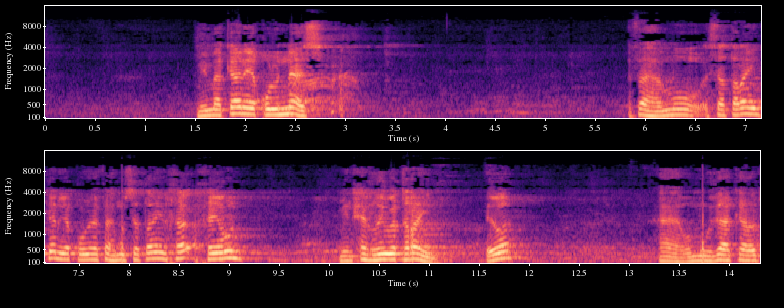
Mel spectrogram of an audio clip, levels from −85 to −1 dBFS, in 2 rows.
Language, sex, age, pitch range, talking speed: Arabic, male, 40-59, 165-220 Hz, 65 wpm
